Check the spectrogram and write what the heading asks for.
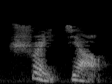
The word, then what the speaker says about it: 睡觉: When pronounced as 水饺 in the left-hand side, it means dumplings, a traditional Chinese food. When you change the tones into the fourth tone as in the right-hand side, the word is pronounced as 睡觉. Then it means to sleep.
